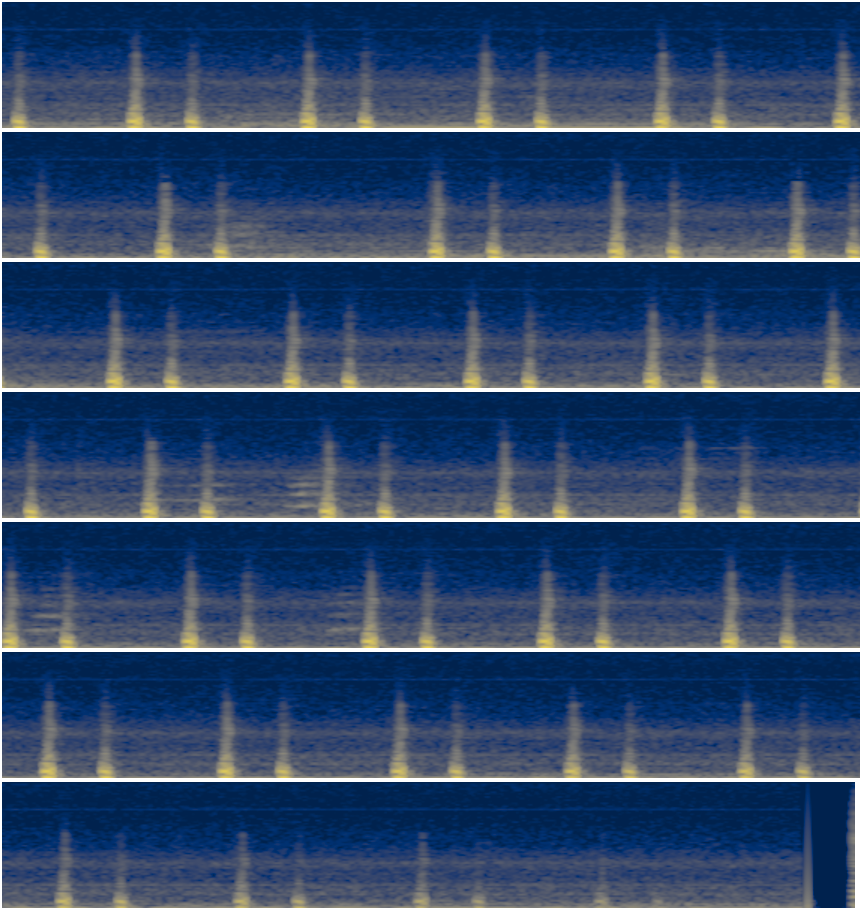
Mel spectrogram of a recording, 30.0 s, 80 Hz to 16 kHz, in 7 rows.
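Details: Normal heart sounds (S1 and S2).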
